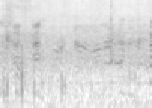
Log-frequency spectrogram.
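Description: Distant voices of players calling out, with no clear words.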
